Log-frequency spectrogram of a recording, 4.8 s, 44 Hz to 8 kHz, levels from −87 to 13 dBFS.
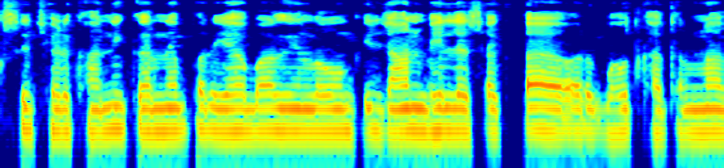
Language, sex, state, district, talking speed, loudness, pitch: Hindi, male, Uttar Pradesh, Muzaffarnagar, 225 wpm, -18 LUFS, 140 Hz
